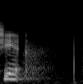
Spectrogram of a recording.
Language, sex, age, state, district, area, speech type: Kashmiri, female, 18-30, Jammu and Kashmir, Budgam, rural, read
